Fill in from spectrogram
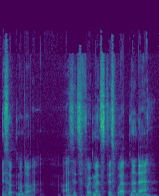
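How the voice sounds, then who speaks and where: A man's voice: low-pitched, quick pace, darkish tone. A man in his thirties with an Austrian accent, co-hosting a podcast in casual, jokey chat full of self-mockery. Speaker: podcast co-host.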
